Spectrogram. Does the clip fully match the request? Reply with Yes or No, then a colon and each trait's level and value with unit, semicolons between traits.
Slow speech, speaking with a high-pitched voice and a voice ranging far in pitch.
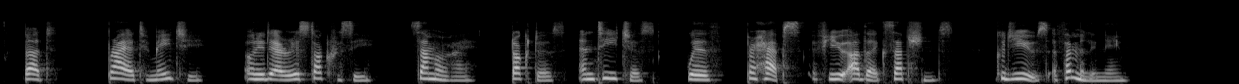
No: slow, 105 wpm; high, 225 Hz; average, 4.8 semitones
